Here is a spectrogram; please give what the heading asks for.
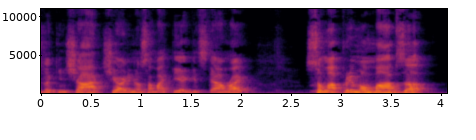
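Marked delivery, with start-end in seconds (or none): none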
